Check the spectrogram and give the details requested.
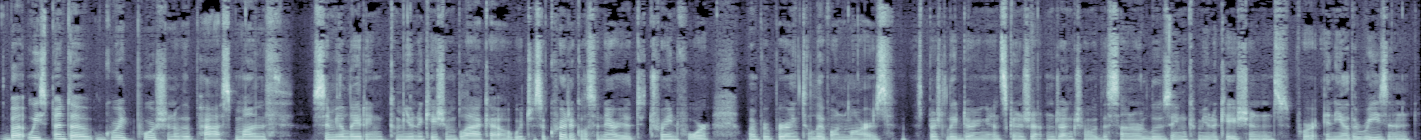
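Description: A woman's voice: lowish voice, little pitch movement, fairly quick, vocal fry, a little mellow. A middle-aged woman, a crew member in a simulated Mars habitat, reflecting thoughtfully and earnestly in an audio log.

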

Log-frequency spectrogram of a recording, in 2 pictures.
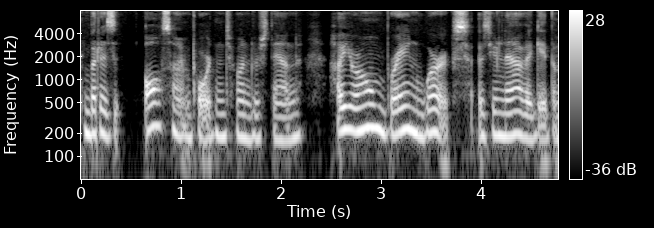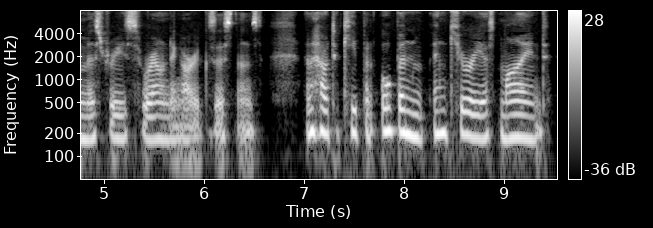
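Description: A woman's voice: on the low side, fairly even intonation, normal speed, gravelly, warm tone. A middle-aged woman, a crew member in a simulated Mars habitat, reflecting thoughtfully and earnestly in an audio log.

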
